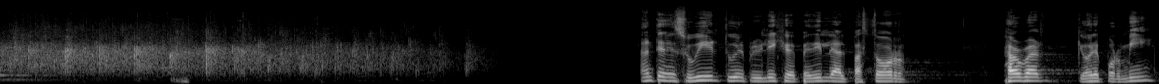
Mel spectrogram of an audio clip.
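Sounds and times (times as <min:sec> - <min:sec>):
loud audience applause: 0:00.0 - 0:04.9
speech: 0:06.4 - 0:09.2, 0:10.1 - 0:11.5.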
